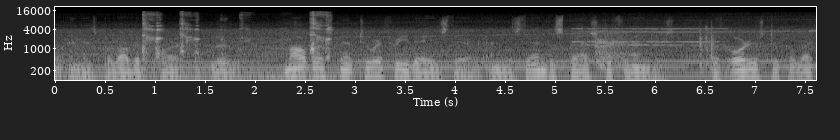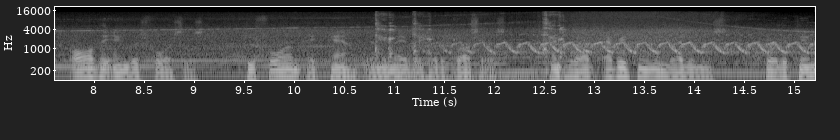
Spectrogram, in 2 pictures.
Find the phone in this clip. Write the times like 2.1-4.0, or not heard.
5.2-6.8.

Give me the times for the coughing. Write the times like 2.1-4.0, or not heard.
0.8-2.9, 10.8-12.8.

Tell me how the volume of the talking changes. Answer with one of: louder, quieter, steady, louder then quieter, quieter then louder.
steady.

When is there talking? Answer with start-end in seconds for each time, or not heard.
0.0-15.1.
